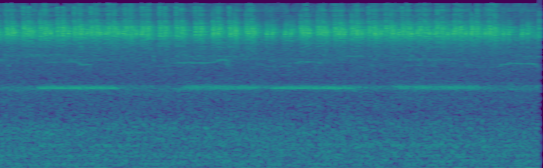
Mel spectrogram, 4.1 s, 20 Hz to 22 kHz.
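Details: Short stretch of nighttime cricket chirping in a city park, Zoom F3 recording: pulsing high-pitched trill and two or three sustained chirp bursts, over steady low background hum of the city.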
